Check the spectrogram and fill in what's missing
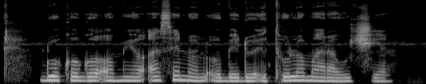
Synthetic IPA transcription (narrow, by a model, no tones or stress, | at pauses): dwokɔɡɔʔɔmɪɔʔasɛnɔlo̰bedoetʰolomaɾaut͡ʃiel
